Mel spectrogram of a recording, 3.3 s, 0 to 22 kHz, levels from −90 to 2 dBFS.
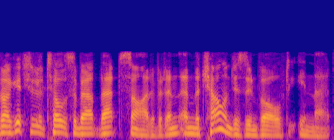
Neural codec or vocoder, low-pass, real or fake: none; 5.4 kHz; real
